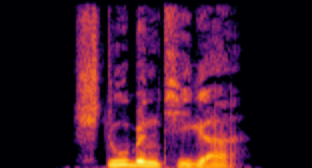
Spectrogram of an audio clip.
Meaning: domestic cat
- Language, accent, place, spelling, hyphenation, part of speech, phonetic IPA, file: German, Germany, Berlin, Stubentiger, Stu‧ben‧ti‧ger, noun, [ˈʃtuːbn̩ˌtiːɡɐ], De-Stubentiger.ogg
